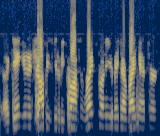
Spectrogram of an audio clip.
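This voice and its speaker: A man working as a police officer, calling out a pursuit over police radio in terse, halting live commentary. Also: high-pitched, level tone, clean tone, no room sound. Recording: muffled police scanner radio.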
